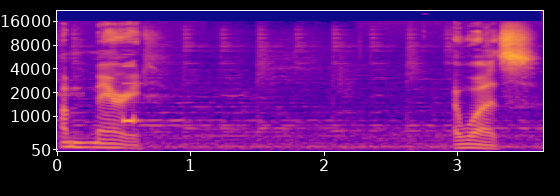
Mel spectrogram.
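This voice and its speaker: Withdrawn widower, music behind. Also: male voice, lowish voice, very slow. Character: grieving, withdrawn, prickly widower scientist. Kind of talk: naturalistic audio drama acting.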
